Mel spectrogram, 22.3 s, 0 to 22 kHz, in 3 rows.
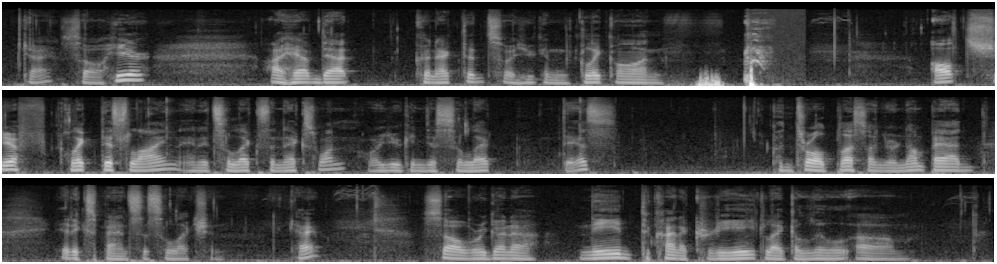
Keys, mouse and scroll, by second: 1.5-4.9 scroll up 2, 8.5 alt+shift+click, 11.6 click, 13.9 ctrl+KP_Add, 13.9-22.3 ctrl+drag, 18.4 middle click.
